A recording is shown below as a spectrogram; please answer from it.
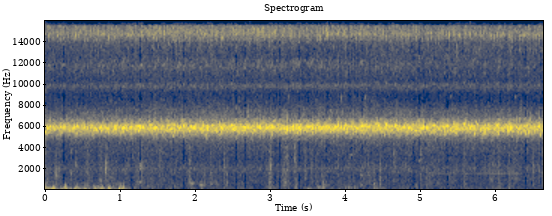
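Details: High, constant trilling from a group of house crickets raised in captivity, opening with a short low thump of handling noise, then the steady ringing chorus alone.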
